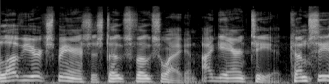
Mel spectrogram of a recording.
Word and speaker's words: Volkswagen: You're going to love your experience at Stokes Volkswagen. I guarantee it. Come see us today at Stokes Foswagon on Ashley Phosphate or StokesVub.comace at Stokes VDub.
